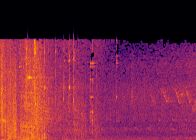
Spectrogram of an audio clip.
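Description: A snowboard scrapes and hisses over soft snow.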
